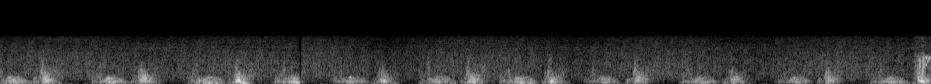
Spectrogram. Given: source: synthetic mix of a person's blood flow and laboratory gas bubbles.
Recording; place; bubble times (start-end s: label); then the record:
Doppler ultrasound of blood flow; precordium
9.14-9.32 s: bubbles
From the record:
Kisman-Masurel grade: 212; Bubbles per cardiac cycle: several, 3 to 8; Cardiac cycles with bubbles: 1 to 10%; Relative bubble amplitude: moderate (0.250 to 0.450); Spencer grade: 1 (occasional bubble signal discernible with the cardiac motion signal, with majority of cardiac periods free of bubbles); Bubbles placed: anywhere in the cardiac cycle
